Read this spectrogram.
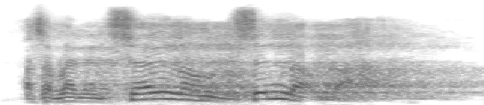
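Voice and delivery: ordinary delivery

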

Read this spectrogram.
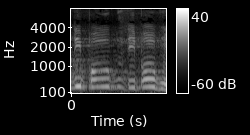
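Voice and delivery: high mock wail of a child; imitated upset little daughter. Father imitates upset daughter blaming brothers.

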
